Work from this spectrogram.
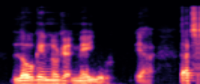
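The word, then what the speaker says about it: Mailloux: from right from the source there uh it's Mayu Logan Mayu yeah that's how he grew up you know uh pronounce his name was pronounced and that's how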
